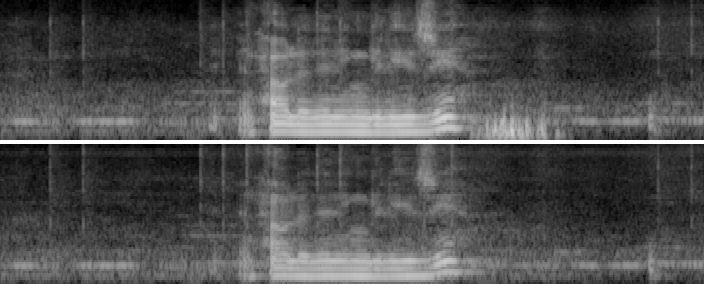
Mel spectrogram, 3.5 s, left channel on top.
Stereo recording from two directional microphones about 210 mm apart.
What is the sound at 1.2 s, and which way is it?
Speech, 25° left (ahead or behind).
